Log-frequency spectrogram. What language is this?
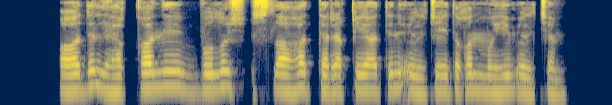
Uyghur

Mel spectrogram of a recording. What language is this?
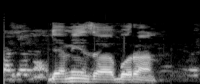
Swahili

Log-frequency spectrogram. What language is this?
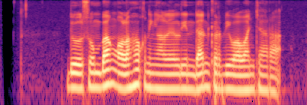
Sundanese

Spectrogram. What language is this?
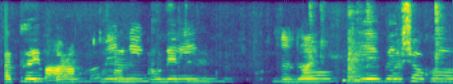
Icelandic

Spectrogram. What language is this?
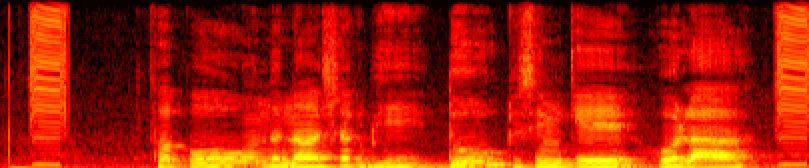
Bhojpuri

